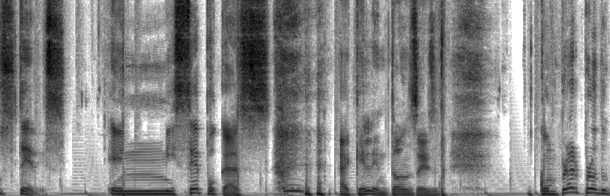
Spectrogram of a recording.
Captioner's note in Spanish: risas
